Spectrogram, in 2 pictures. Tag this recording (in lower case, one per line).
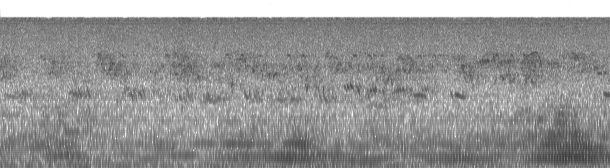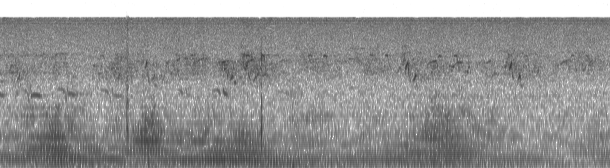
vehicle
